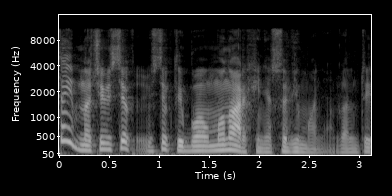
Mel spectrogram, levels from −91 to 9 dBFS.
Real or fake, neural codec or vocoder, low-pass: real; none; 10.8 kHz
